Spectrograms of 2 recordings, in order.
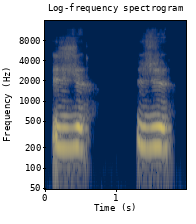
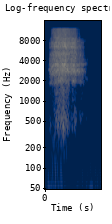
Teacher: the zh is voiced, whereas the sh is voiceless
